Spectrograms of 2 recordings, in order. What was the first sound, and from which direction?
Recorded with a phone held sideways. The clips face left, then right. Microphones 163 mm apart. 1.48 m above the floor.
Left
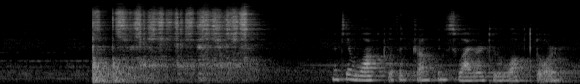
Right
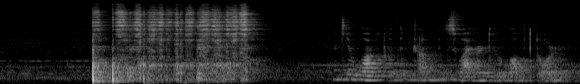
Writing, 60° right (ahead or behind).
